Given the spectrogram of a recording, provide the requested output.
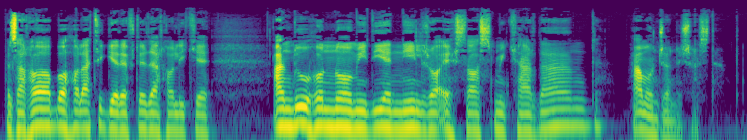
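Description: A man narrating a novel as an audiobook in a measured, even way. His voice sits low. The recording is dry and close, with no room sound. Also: no room sound.

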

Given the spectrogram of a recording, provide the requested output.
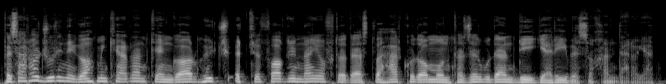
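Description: A man narrating a novel as an audiobook, in a measured, even storytelling manner. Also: mid-range voice, no echo.

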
